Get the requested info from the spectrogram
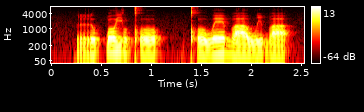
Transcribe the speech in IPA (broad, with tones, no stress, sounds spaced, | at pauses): r u˨ k͡p o˦ j u˨ kʼ o˦ | kʼ o˨ w eː˦ b aː˨ w i˦ b a˨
